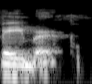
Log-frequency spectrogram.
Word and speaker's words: Weber: Germans, there's a W, you pronounce it as a V. Max Weber.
